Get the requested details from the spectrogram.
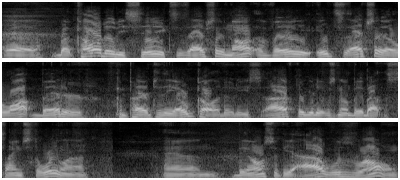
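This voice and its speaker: In an Appalachian accent, a man speaks at a fairly quick pace with a dark, mellow tone. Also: medium pitch for a man, ordinary pitch variation. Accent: Appalachian holler. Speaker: podcast guest, gamer. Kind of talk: casual chat.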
